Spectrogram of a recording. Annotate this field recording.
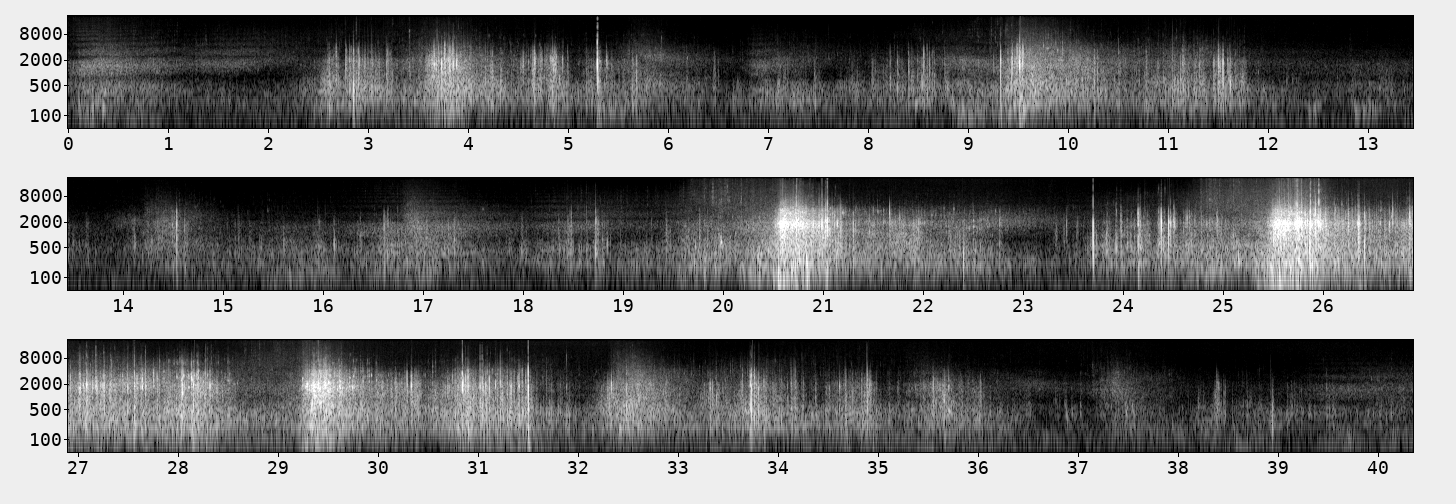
Recorded by a hydrophone (underwater microphone) in combination with normal mics this gives an impression of how it sounds to be amongst, or under, the stones as the waves break above.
